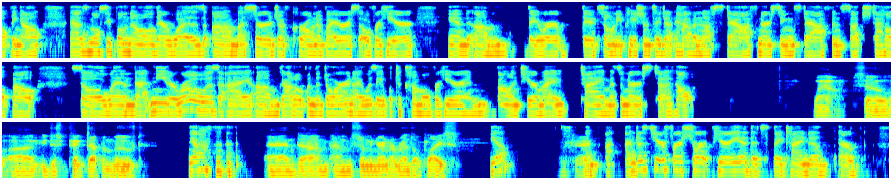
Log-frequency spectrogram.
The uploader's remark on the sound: Virtual chapel series "Zooming in on Hope" with a Zoom conversation.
